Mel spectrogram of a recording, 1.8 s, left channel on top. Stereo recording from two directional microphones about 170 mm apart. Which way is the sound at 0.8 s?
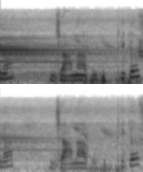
15° left (ahead or behind).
